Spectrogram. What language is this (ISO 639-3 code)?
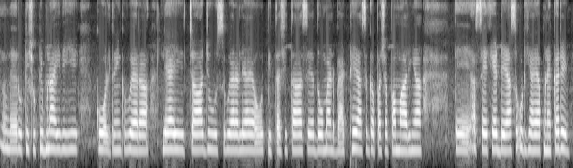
doi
